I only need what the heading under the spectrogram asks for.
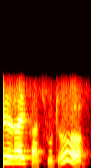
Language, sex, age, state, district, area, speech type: Nepali, female, 30-45, West Bengal, Jalpaiguri, rural, conversation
